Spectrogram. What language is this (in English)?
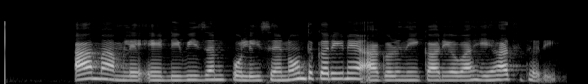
Gujarati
